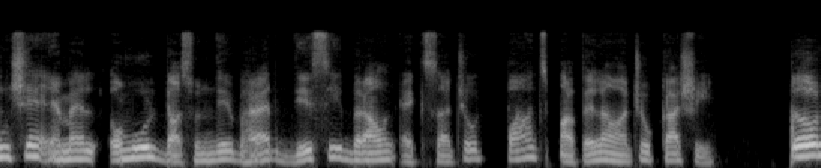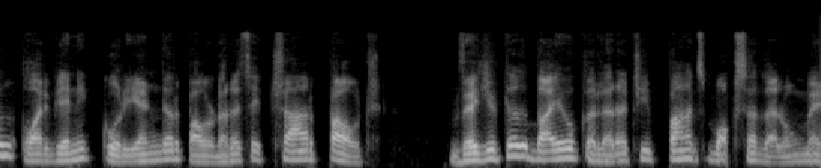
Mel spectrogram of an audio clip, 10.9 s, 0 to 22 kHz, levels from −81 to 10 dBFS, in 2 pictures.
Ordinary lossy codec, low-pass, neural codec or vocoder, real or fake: none; 10.8 kHz; codec, 24 kHz, 1.5 kbps, HILCodec; fake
